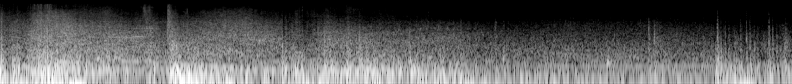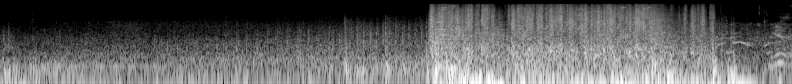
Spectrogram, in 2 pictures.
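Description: Tank guns and gunfire in War Thunder rumble and crack in dense volleys, loud at the start, easing into scattered distant shots and rumble, then erupting again in heavy sustained fire near the end.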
